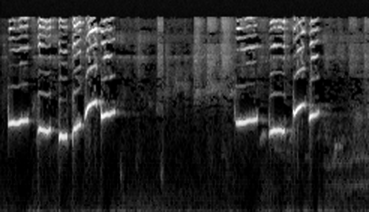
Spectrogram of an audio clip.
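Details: Calling female white-rumped shama, meant to excite males to sing: two runs of pure, ringing whistles, each note held briefly, dropping in pitch then climbing to a higher final pair.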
